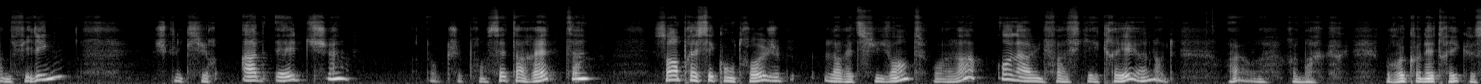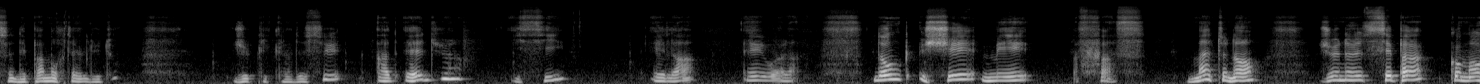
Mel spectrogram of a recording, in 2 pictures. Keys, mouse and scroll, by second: 0.0 click, 2.5 click, 4.7 click, 7.5 click, 8.6-10.1 drag, 10.8 click, 11.6-12.8 drag, 14.4-15.9 drag, 17.0 click, 18.3 click, 20.0 click, 21.2-29.6 drag.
